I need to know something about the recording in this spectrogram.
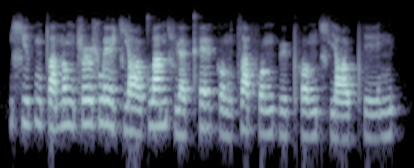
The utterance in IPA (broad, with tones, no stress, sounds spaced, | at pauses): ɕ i˧˥ p ʊ˧ ŋ t̪ a˧˥ n ɤ˥˩ ŋ ʂ ɻ̩˥ ʂ w e˥˩ ɪ̯ t͡ɕ j ɑ˨˩ ʊ̯ t̪ w a˥ n ɕ ɥ ɛ˨˩ kʰ e˥ ɪ̯ k ɤ˨˩ ŋ t͡s ä˥˩ f ɤ˧˥ ŋ p y˨˩ pʰ ɤ˧˥ ŋ t͡ɕʰ j ɑ˧˥ ʊ̯ pʰ i˧˥ n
